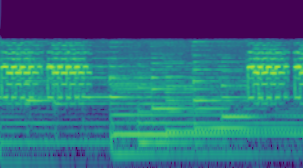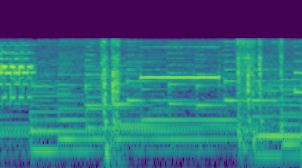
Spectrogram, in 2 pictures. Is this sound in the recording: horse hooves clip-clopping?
no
